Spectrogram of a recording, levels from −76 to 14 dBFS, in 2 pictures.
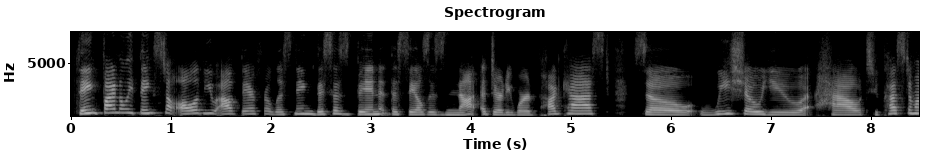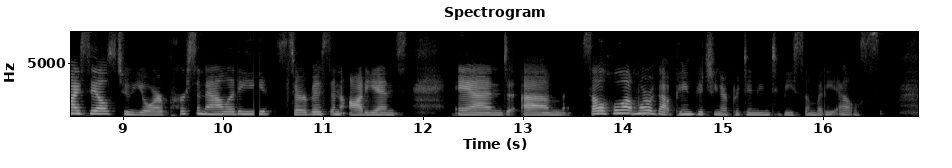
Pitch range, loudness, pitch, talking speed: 185-260 Hz, -27 LUFS, 220 Hz, 185 wpm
